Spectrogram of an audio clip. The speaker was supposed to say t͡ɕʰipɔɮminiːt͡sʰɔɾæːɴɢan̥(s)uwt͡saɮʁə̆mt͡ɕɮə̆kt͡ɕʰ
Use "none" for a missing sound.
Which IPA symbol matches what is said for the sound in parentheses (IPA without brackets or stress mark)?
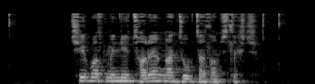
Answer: t͡s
